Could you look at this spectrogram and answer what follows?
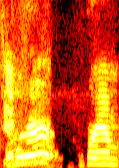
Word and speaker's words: Gaffalione: Drop the E. Just Gaffalione.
